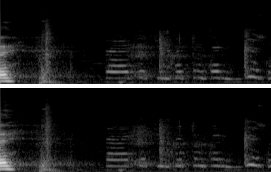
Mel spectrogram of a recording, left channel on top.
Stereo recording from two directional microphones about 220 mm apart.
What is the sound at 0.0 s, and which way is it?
Speech, 25° right (ahead or behind).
